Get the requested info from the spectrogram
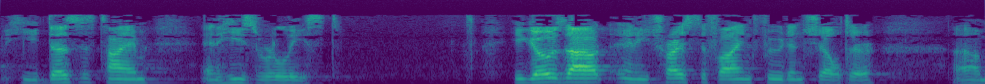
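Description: A man from Zambia, a guest preacher giving a friendly sermon with stories, joking and pausing on fillers. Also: mid-range voice, muffled recording. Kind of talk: sermon with storytelling.

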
